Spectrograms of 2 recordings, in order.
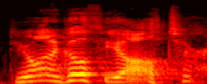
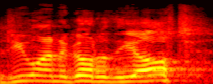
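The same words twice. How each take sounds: First: Hushed, tender retelling of a mother's invitation; gentle retold question. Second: Said in the usual way. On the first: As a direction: softly repeat the mother's question. Mother's question repeated gently after pause.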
